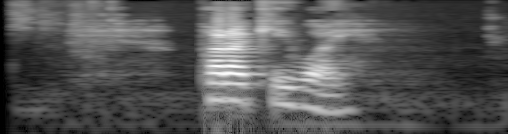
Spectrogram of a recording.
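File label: "parakiwai", Māori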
